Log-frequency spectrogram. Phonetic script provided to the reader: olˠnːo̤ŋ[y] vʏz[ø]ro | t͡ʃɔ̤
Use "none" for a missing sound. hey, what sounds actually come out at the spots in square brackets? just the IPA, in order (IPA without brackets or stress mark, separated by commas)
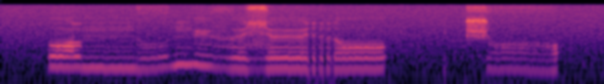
y, ø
